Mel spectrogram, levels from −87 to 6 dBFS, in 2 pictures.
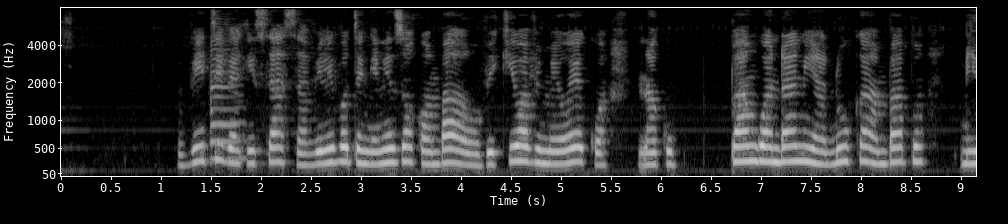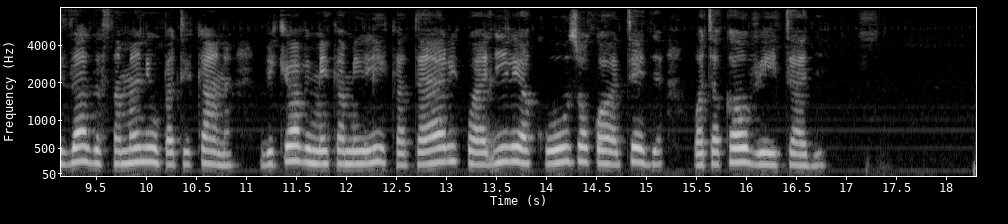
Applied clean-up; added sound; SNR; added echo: none; Wind instrument, woodwind instrument; 15 dB; none.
